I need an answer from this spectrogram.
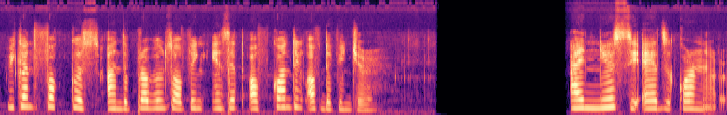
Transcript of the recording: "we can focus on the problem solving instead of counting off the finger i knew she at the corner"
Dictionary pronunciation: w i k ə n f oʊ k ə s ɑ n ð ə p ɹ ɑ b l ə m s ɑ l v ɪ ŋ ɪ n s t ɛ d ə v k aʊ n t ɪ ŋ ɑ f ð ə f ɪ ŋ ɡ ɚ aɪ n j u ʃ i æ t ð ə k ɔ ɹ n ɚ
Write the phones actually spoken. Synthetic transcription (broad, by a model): w i k ə n f oʊ k ə s ɑ n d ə p ɹ ɑ b l ə m s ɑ l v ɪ ŋ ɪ n s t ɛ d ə f k aʊ n t ɪ ŋ ɑ f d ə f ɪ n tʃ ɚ aɪ n j u s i t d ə k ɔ ɹ n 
